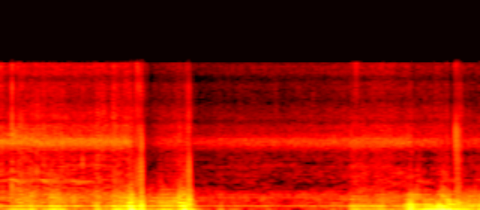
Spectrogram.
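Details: Asian honey bees at a hive during honey harvest while rubber trees are in bloom: a steady, loud, low droning hum with rich overtones, briefly swelling as bees pass close, dipping quieter midway, then rising again.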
